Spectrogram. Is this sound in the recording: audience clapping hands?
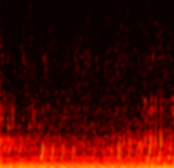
no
